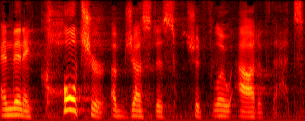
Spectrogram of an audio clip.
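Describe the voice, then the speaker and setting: Using a fairly high pitch and ordinary pitch variation, a man with an American accent speaks at a fairly slow pace. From Oklahoma. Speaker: pastor. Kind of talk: sermon. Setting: church with live audience.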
